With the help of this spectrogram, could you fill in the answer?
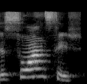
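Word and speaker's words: zwanzig: কিরকম, দশক স্থানীয় ঘরে দেখেন আমরা প্রথমটা একদমই চেঞ্জ, সোয়ানসিস, 20কে বলে হয় সোয়ানসিস, 20কে বলে সোয়ানসিস, সোয়ান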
